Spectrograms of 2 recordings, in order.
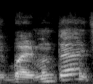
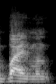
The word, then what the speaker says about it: Бальмонт: Это, как мы понимаем, Эдгар По в переводе Бальмонта, те самые Бальмонт, правильное ударение, а не Бальмонт, те самые колокола.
